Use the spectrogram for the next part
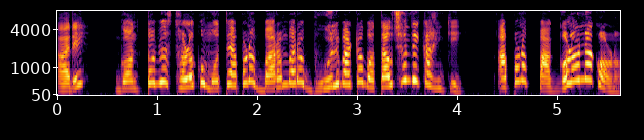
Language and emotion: Odia, angry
